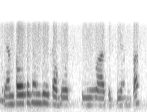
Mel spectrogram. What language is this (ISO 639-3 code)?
tel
